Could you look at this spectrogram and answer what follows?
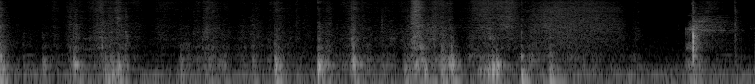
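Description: Scattered light knocks and rubbing, handling noise close to the microphone, with a sharp click at the start and another near the end.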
